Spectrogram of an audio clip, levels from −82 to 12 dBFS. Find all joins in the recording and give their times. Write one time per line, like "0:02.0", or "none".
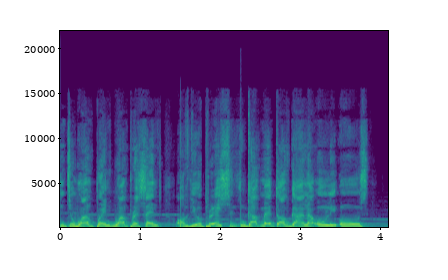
0:02.2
